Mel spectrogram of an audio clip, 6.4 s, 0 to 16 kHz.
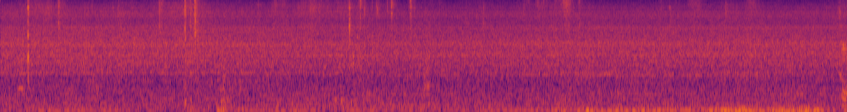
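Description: Low rumble of road and tyre noise inside the cabin of a Denza Z9 GT being driven hard through a cone course, growing louder over the last second and a half.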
